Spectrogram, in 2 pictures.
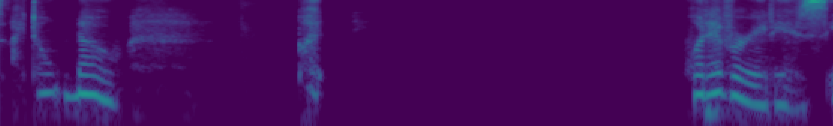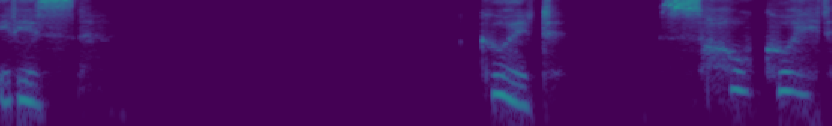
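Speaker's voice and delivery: wispy, awed voice, almost crying. Narrating a scene, the speaker voices her reply, wispy and almost crying. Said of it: "she almost cries saying it, this kind of wispiness in her voice".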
